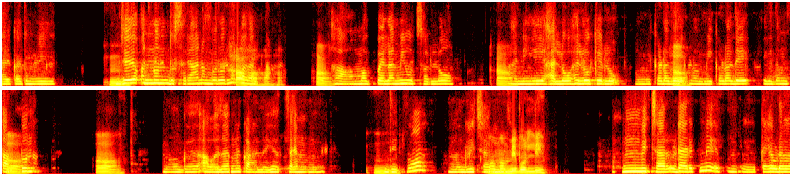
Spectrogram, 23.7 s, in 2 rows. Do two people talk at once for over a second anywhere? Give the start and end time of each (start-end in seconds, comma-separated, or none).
none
